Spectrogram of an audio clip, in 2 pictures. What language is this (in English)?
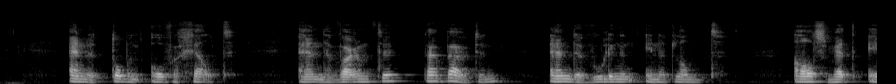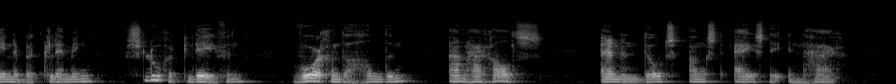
Dutch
